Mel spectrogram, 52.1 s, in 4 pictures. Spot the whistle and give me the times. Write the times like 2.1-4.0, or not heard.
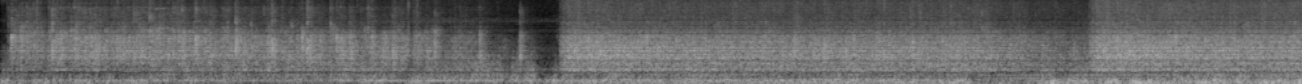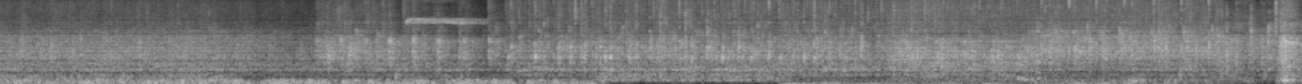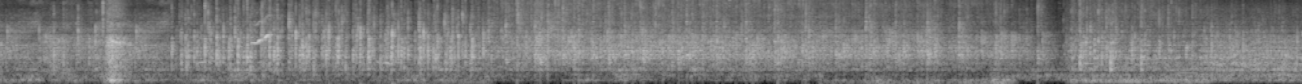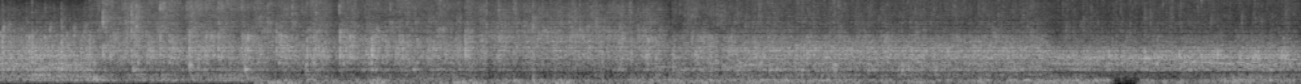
17.1-17.9.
